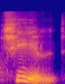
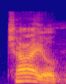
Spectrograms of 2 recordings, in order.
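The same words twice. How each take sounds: First: The word is cut short, like 'chi'. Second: The word is said in full, ending in 'ld'. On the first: The speaker calls it wrong. "not child" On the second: The speaker calls it right.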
